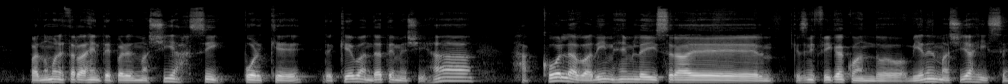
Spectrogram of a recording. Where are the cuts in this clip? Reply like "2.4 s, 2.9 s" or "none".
3.2 s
